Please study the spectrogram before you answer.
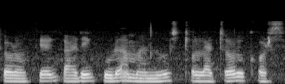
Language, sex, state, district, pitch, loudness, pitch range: Bengali, female, Assam, Hailakandi, 150 Hz, -13 LUFS, 140-155 Hz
